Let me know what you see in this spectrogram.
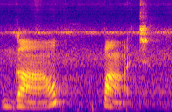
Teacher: मुंह और नाक दोनों की सहायता से बोले जाने के कारण इन्हें अनुनासिक कहा जाता है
